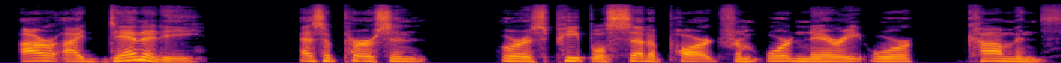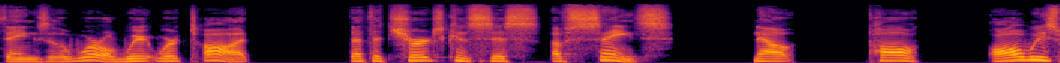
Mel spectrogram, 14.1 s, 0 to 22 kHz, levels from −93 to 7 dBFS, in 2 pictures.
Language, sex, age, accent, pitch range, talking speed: English, male, 50-69, American, 125-160 Hz, 125 wpm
